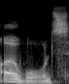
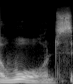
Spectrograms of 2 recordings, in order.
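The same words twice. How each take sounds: First: Awards with the a sound in front, uh-WARDS; awards, the wrong word. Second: Wards slowly, no a in front, WARDS; wards, the right word. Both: Shown as a demonstration. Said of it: "No, not awards".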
